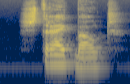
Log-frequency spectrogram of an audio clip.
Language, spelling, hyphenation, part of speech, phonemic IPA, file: Dutch, strijkbout, strijk‧bout, noun, /ˈstrɛi̯k.bɑu̯t/, Nl-strijkbout.ogg
- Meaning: iron (iron for ironing clothes)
